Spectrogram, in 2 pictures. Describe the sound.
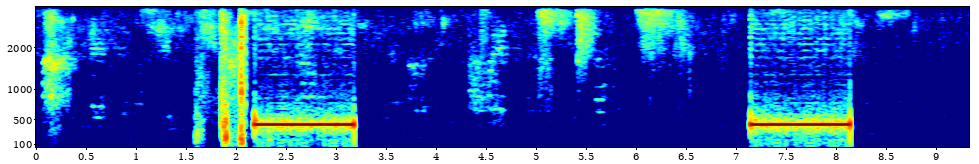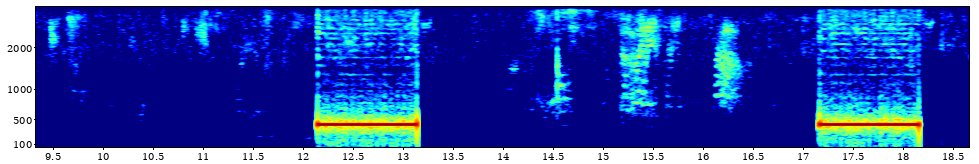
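Telephone ringback tones before a call is answered: four loud one-second bursts at a steady pitch, spaced about five seconds apart, with faint clicks and scattered noises in the gaps.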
